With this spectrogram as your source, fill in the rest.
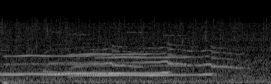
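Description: Wolves howl in the Valheim video game, several long overlapping tones rising and gliding together, steady and fairly loud throughout with no talk.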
